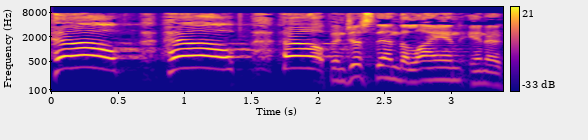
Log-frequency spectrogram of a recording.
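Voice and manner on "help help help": acted yell, much higher, louder, slower. Telling a story, acting out a panicked figure calling out: retelling a yell for help. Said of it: "he's just yells out".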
